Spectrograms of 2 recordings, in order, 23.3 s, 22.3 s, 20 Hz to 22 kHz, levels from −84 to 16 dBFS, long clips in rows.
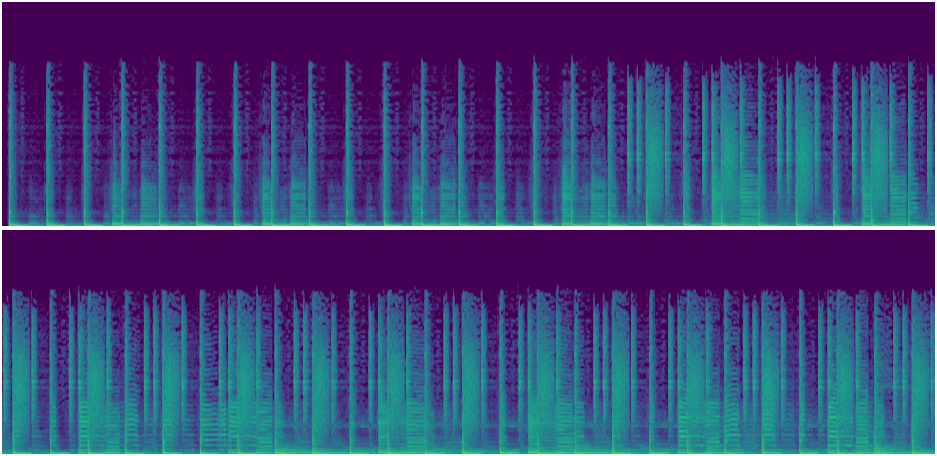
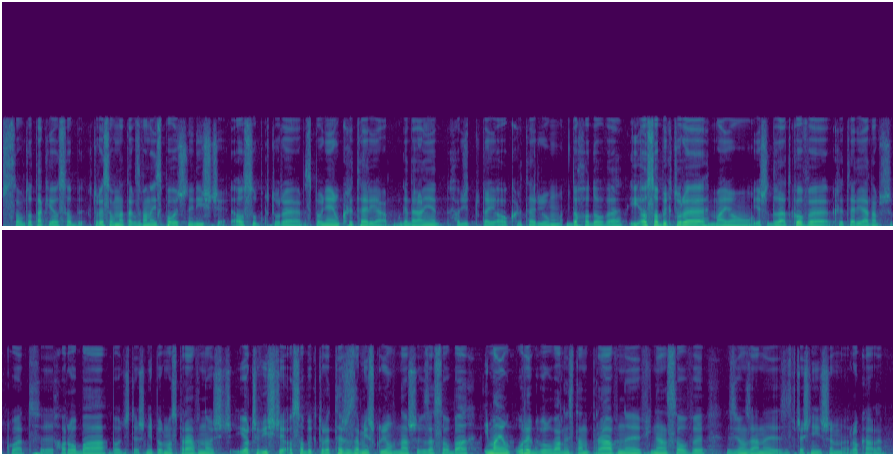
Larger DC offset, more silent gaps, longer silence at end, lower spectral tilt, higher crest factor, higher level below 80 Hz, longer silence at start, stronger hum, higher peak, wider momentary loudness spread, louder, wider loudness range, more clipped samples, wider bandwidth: neither; neither; about the same, 0 s vs 0.05 s; second, -4 dB/octave vs -6.5 dB/octave; second, 12 dB vs 20 dB; first, -16 dBFS vs -40 dBFS; about the same, 0.1 s vs 0 s; neither; first, -2 dBFS vs -6 dBFS; second, 3 LU vs 9 LU; first, -16 LUFS vs -27 LUFS; about the same, 2 LU vs 4 LU; neither; first, 16 kHz vs 11 kHz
